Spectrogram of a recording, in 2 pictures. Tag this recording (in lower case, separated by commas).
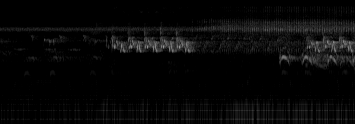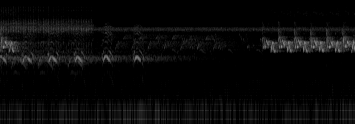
animal, outside, rural or natural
